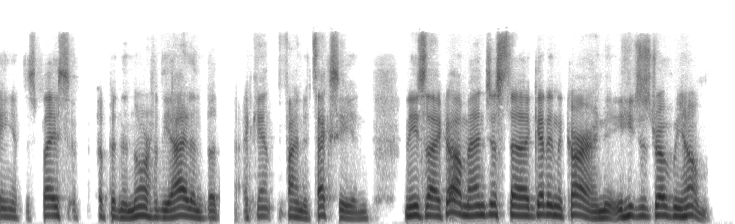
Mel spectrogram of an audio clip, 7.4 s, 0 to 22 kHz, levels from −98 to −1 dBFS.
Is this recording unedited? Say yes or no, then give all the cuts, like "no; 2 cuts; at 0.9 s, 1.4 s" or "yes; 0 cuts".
yes; 0 cuts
